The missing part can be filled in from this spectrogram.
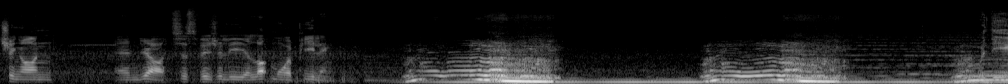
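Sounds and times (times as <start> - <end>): steady low hum: 3.6 - 10.0
lion roaring: 4.0 - 5.7, 6.9 - 8.6, 9.5 - 10.0.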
